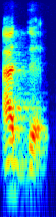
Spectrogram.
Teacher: Ini juga qalqalah, namun dia suaranya tertahan, syiddah.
